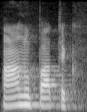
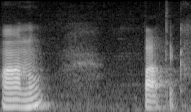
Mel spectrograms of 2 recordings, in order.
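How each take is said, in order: First: Said in the usual way. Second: आनुपातिक slowly, pausing between आनु and पातिक; measured, gapped आनुपातिक; slow dictation. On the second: Shown as a demonstration. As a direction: split आनुपातिक in two for the writer. Teacher dictates spelling syllable by syllable.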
